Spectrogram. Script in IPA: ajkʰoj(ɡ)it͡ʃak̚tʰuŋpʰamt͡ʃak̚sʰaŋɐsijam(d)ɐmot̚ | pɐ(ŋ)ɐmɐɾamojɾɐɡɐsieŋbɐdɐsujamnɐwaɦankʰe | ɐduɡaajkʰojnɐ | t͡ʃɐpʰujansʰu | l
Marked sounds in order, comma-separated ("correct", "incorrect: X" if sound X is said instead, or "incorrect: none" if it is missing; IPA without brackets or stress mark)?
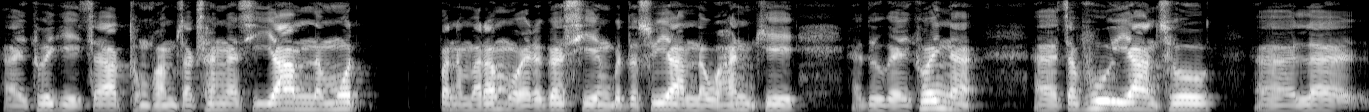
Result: correct, incorrect: n, incorrect: n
